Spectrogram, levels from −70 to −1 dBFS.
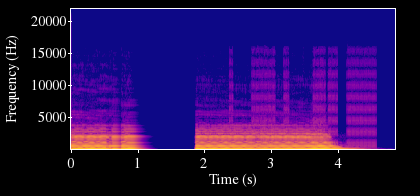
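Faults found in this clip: Repeated packet loss (robotic sound), 0.49–0.76 s: network/jitter buffer, four gaps concealed by repeating last audio, longest 100 ms; music turns choppy with pieces missing.

Long network dropout, 0.90–1.87 s: likely network outage, about 0.96 s lost; concealment buzz fades, then roughly 0.57 s silence before music resumes.

GSM phone buzz, 2.37–4.58 s: nearby 2G handset in data transfer, RF pulses rectified in audio path; raspy 217 Hz buzz, intermittent, about 23 dB below music.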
